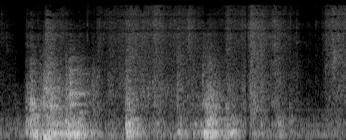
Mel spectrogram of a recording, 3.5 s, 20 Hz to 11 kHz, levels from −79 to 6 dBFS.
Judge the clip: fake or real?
real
